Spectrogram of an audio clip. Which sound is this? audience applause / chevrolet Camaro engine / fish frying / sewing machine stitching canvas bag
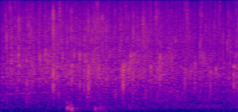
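audience applause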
